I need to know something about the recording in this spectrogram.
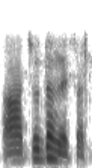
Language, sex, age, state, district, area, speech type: Telugu, male, 18-30, Telangana, Bhadradri Kothagudem, urban, conversation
